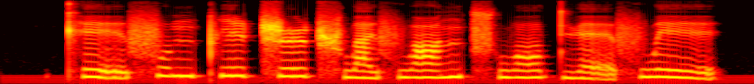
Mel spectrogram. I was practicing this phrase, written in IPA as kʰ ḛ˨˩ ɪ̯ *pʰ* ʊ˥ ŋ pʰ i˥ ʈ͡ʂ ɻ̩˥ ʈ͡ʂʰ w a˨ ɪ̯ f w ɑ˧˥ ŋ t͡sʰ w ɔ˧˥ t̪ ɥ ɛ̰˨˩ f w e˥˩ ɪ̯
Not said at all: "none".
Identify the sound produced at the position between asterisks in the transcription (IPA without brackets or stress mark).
f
